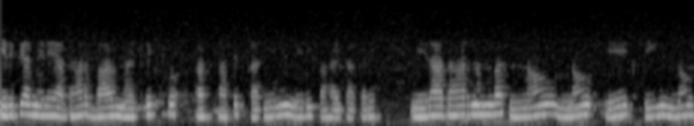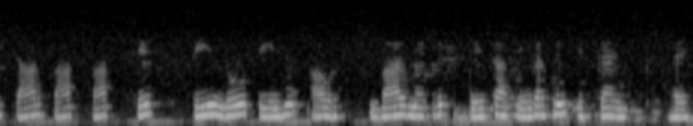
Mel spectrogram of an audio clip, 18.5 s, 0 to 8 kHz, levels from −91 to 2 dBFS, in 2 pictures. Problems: none marked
